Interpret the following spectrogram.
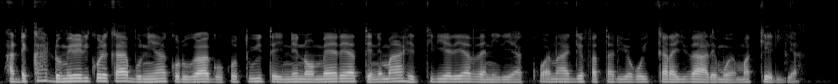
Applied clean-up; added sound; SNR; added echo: none; none; none; none.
